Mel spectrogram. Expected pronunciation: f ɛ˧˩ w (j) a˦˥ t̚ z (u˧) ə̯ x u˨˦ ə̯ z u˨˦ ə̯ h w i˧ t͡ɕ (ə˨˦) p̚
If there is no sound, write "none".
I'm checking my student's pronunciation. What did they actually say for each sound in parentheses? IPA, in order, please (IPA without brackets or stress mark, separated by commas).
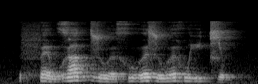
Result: ɣ, u˧˩, ə˨˩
